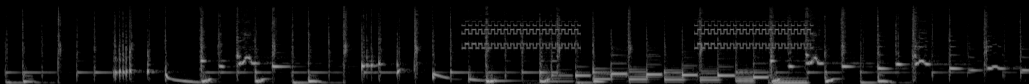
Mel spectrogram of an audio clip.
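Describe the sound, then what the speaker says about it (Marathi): A mobile phone plays a melodic electronic ringtone, bright repeating tones that go on steadily for about ten seconds, loud and close with no talking over it. "स्वानंदीचा फोन आहे."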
